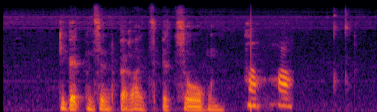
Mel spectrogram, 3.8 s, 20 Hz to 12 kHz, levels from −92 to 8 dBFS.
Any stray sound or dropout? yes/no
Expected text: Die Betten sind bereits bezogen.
yes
